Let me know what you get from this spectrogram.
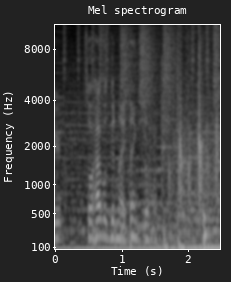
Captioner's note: applause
